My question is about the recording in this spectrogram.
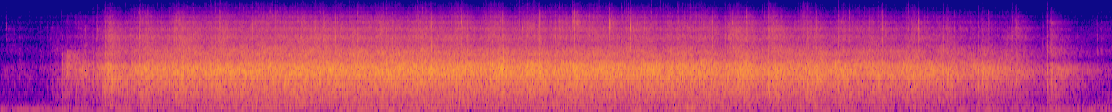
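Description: Audience applauding. It starts about half a second in, holds steady, and fades out near the end.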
